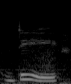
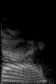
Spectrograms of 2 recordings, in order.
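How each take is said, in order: First: The vowel is a long ee sound. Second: The vowel is an eye sound. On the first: The speaker calls it right. "This is pronounced D" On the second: The speaker calls it wrong. "not die"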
